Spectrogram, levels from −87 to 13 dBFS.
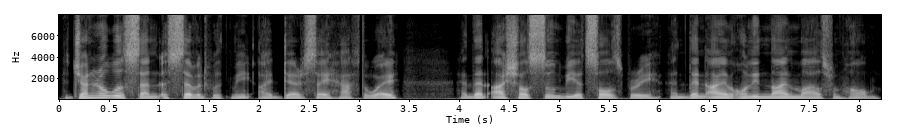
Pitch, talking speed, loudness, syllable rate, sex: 115 Hz, 220 wpm, -20 LUFS, 5.4 syllables/s, male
